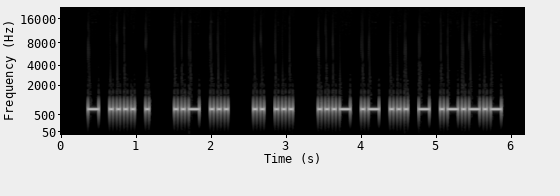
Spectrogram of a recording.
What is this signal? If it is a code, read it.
Morse code, heard as a keyed tone, about 25 wpm, 700 Hz. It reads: THE US IS VAST.
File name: practice / 25wpm / Sentences with 2-Word Phrases - 25wpm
